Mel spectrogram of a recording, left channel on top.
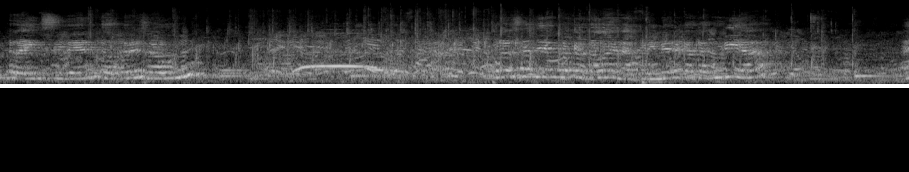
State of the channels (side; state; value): right; silent; digital silence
